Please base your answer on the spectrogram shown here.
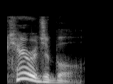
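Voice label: "carriageable", English, British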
